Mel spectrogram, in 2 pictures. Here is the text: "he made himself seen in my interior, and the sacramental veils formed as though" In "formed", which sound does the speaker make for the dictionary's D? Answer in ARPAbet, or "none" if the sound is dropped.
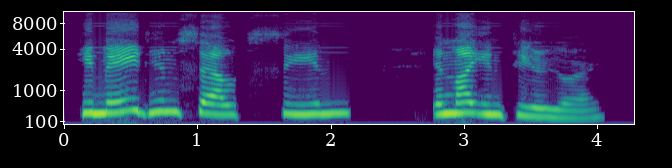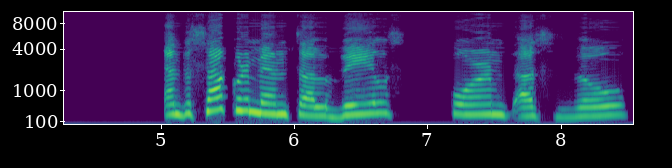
D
